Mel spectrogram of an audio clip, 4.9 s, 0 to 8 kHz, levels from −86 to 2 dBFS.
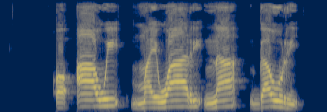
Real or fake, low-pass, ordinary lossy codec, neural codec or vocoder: real; 7.2 kHz; MP3, 64 kbps; none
